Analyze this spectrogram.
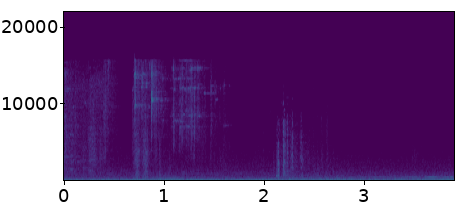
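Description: A metal weapon clanks as it is picked up and swapped.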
